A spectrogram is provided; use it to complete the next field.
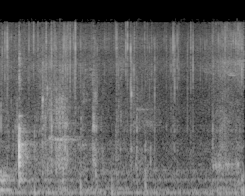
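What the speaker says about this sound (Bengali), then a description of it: "এবার আমি চুলোর আস্তা মিডিয়াম লোতে রেখে চাল ভুনে নেব" Raw rice and flat beans are stirred and dry-roasted in a pan over a medium-low flame for vegetable khichuri, giving a close, continuous soft sizzle broken by repeated scraping and rustling stirs, with no talking.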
